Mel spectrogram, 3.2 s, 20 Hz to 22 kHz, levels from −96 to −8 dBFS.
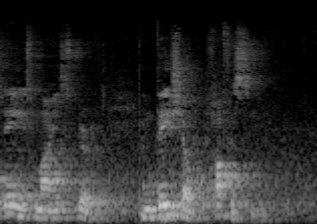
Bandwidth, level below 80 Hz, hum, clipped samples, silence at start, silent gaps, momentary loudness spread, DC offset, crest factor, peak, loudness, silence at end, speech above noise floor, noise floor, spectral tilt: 14 kHz; -76 dBFS; none; under 0.1%; 0 s; none; 17 LU; under 0.1%; 18 dB; -20 dBFS; -38 LUFS; 0 s; 21 dB; -58 dBFS; -6.5 dB/octave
